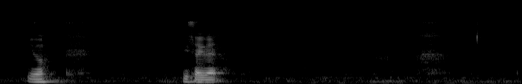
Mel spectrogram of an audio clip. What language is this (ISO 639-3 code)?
eng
